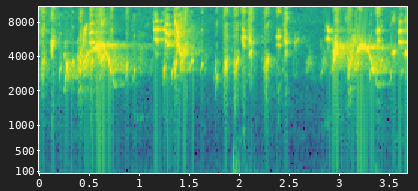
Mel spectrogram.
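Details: European goldfinches in a group chirping recording of mating and readiness calls used to stimulate caged males to sing: bright twittering bursts with buzzy trills, separated by short pauses, one low thump midway.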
